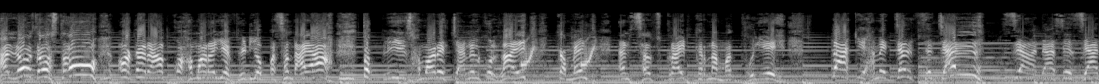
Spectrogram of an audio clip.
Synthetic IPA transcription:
ɦɛlod̪oːst̪o | ɐɡəɾaːp̚koɦɐmaːɾajeʋiːɖijopɐsə̃nd̪aːjat̪opliːzɦɐmaːɾet͡ʃɛːnəlkolaːɪkːɐmẽːɳʈ | ɛ̃ːɳɖsɐbskɾaːɪb̚kɐɾnamɐt̪̚bʱuːɾieː | t̪aːkiɦɐmẽd͡ʒɐlsed͡ʒɐl | zjaːd̪asezjaː

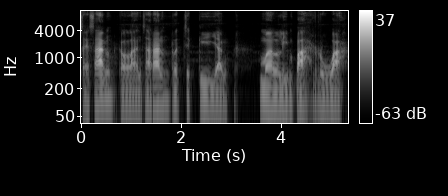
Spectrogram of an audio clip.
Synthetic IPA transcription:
sesankəlaɲt͡ʃaɾanrə̥ʒ̥əkijaŋ | məlimpahruwah

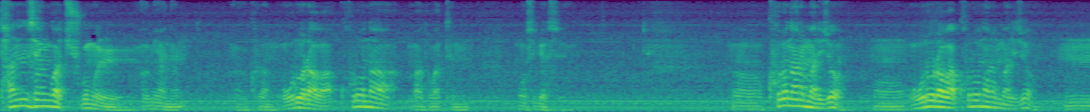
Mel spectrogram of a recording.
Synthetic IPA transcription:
tans̬ʰe̞ŋɡwat͡ɕuɡɯmɯɾɯmiɦanɯn | ʌkɯɾʌnoɾoɾawakʰoɾona | wadoɡatʰɯn | mosʰɯbiʌs͈ʌjo | ʌkʰoɾonanɯnmaɾid͡ʑo | ʌoɾoɾawakʰoɾonanɯnmaɾid͡ʑo

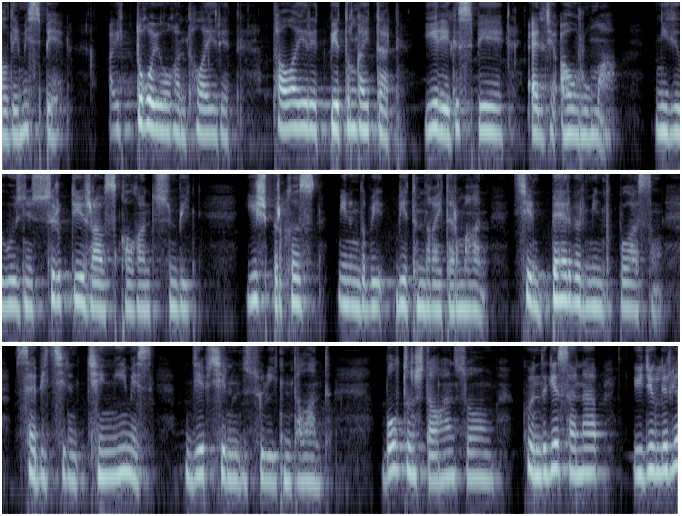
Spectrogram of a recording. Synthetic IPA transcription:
lˠd̪e̞me̞spe̞ | ɑjt̪ːəʁo̞jwo̞ʁɑnt̪ʰɑlˠɑje̞ɾe̞t̪ | t̪ʰːɑlˠɑje̞ɾe̞t̪̚be̞t̪ɪɴqʰɑjt̪ɑɾ | je̞ɾe̞kʲɪspe̞æld̪e̞ʔɑwɾumɑ | ne̞ɡʲe̞wɵzɪne̞sʏɾɪk̚t̪e̞ʒɑβəsqʰɑlˠʁɑnənt̪ʰʏ̥sɪnbejd̪ɪ | je̞ʃbɪɾqʰəzme̞nɪŋd̪ɪbe̞t̪ɪmd̪ɪqʰɑjt̪ɑɾmɑʁɑn | se̞nbæɾɪbɪɾme̞nd̪ɪk̚bo̞lˠɑsəɴ | sæbijt̪se̞nɪŋt̪ʰe̞ŋe̞me̞s | d̪e̞pse̞nɪmd̪ɪsɵle̞jt̪ɪnt̪ʰɑlˠɑnt̪ | bʊlˠt̪ʰənəʃt̪ɑlˠʁɑnso̞ɴ | kʲʰʏnd̪ɪɡʲe̞sɑnɑp̚ | ʏjd̪e̞ɡʲɪleɾɡʲe

